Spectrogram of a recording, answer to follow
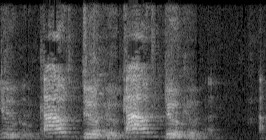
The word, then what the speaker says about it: Duku: African name is Duku, and you pronounce it like like Duku, like Star Wars Count Duku.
